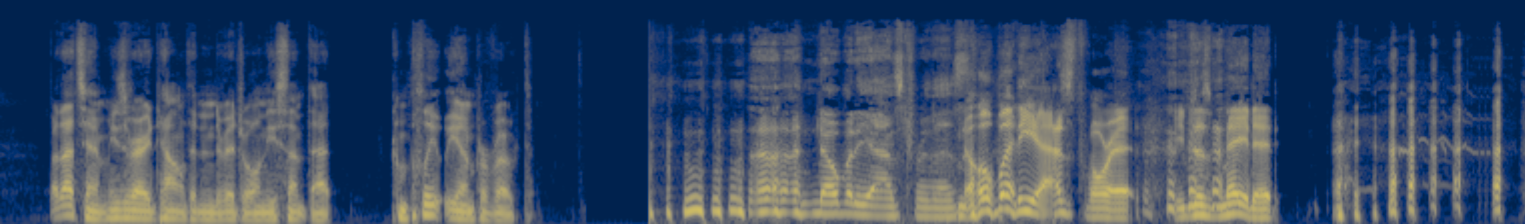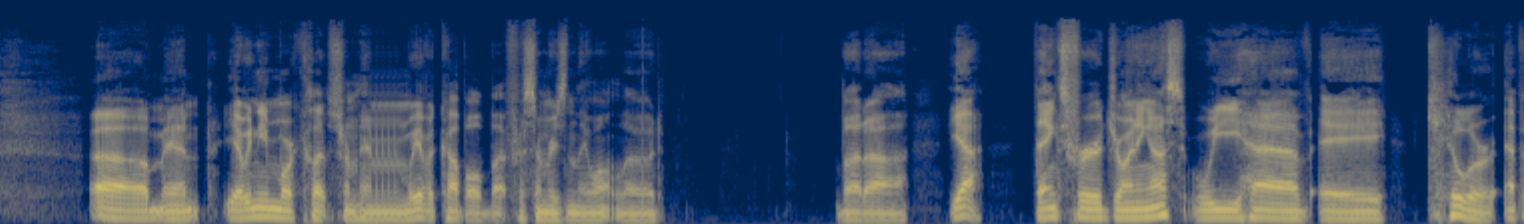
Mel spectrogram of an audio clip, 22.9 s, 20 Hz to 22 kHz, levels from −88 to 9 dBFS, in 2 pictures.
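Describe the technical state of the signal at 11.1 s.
At 11.1 s there's a repeated buffer, running from about 11.10 to 11.19 s. The playback device didn't get fresh audio in time, so it replayed the chunk it already had, twice over, giving you the same sliver three times in a row with a hard seam at each join. The chunk is about 46 ms, which fits a 2048-sample buffer, so it comes across as a quick stutter rather than a click. Essentially nothing is dropped from the speech.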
